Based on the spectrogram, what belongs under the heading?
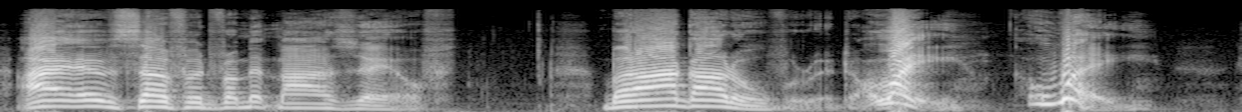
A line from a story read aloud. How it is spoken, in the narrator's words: he barked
